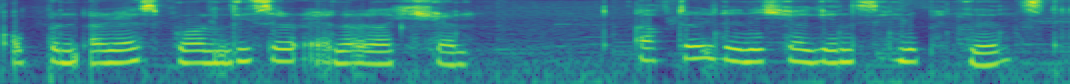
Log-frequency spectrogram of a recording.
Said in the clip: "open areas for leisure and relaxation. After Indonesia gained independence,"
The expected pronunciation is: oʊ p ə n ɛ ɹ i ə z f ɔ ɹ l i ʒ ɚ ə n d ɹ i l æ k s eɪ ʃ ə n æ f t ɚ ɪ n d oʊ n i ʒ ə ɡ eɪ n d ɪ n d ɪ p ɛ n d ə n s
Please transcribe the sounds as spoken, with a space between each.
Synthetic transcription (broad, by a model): oʊ p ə n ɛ ɹ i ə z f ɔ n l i z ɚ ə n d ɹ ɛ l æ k eɪ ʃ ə n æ f t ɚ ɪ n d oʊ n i ʃ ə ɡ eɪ n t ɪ n d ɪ p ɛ n d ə n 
